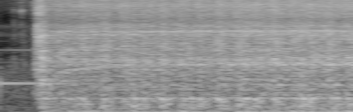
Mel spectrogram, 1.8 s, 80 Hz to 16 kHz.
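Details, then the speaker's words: Dodge Ram 1500 Hemi V8 no-start: starter spins the engine unusually fast and evenly without catching; mechanic believes low compression rather than a fuel or fuel-pressure problem, not confirmed. "no guys that is not no fuel that is not no lack of fuel pressure all right this thing's spinning over"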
